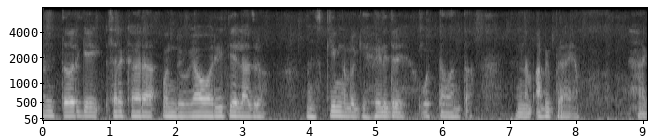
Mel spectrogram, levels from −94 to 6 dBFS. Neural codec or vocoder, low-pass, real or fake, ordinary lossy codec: none; 7.2 kHz; real; none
